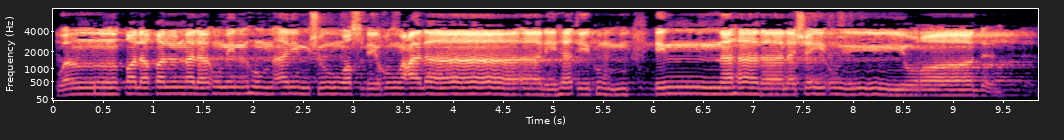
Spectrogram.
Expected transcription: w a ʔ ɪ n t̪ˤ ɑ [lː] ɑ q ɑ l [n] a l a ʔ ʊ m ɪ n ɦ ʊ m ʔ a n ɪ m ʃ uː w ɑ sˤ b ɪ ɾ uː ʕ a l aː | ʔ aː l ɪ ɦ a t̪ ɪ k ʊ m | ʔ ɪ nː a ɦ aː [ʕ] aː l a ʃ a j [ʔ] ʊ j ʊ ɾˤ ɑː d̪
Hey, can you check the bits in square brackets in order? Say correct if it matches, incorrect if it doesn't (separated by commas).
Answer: incorrect, incorrect, incorrect, correct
